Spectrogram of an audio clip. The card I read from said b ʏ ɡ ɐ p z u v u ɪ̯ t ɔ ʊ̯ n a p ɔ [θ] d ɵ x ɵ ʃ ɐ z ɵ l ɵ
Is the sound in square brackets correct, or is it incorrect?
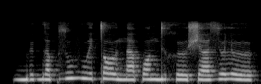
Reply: incorrect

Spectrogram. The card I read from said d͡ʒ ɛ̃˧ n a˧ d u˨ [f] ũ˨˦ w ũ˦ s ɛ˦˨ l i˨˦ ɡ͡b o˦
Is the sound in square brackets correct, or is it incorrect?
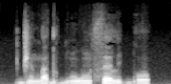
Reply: incorrect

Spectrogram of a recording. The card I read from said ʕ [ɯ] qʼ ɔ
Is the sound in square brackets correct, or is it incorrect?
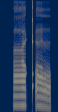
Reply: incorrect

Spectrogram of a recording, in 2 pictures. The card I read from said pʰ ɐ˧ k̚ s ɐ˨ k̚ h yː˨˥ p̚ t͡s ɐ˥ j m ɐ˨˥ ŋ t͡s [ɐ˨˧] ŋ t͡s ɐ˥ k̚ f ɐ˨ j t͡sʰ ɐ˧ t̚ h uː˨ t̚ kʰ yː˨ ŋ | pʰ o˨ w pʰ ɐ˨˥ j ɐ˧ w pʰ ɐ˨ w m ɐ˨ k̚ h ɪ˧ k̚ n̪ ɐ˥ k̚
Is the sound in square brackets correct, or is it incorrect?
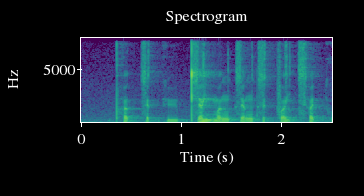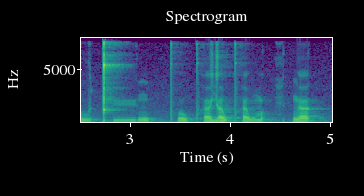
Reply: incorrect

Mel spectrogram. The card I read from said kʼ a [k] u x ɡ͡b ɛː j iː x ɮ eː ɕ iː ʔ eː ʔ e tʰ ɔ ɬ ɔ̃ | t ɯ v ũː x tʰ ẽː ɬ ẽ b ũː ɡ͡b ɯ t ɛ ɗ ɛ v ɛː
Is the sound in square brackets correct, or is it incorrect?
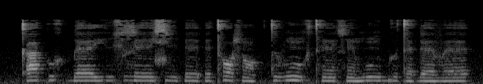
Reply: correct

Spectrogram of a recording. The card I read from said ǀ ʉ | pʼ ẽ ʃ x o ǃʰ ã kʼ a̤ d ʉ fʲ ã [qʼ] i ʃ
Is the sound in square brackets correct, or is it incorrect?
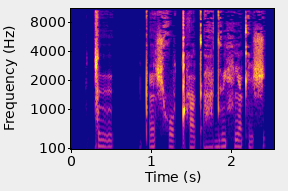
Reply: incorrect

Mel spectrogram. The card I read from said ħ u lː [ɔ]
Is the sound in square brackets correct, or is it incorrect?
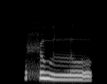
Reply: incorrect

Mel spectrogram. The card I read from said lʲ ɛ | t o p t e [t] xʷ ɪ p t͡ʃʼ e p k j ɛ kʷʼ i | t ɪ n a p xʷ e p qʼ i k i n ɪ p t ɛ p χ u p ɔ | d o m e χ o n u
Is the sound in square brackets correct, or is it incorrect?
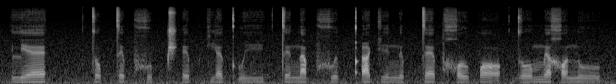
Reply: incorrect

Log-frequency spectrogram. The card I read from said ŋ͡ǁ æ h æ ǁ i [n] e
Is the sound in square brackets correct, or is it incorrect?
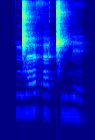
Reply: correct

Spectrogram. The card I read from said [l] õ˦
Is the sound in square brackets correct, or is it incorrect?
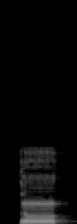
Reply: incorrect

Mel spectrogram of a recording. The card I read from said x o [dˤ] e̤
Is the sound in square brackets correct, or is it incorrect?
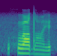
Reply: correct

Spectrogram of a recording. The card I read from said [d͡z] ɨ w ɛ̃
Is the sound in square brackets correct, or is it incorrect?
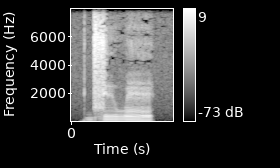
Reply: correct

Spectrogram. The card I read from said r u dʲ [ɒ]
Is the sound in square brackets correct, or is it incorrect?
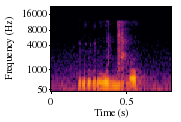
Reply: correct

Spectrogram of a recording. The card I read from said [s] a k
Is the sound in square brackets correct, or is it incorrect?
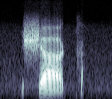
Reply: incorrect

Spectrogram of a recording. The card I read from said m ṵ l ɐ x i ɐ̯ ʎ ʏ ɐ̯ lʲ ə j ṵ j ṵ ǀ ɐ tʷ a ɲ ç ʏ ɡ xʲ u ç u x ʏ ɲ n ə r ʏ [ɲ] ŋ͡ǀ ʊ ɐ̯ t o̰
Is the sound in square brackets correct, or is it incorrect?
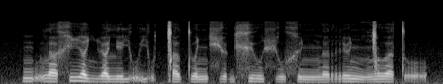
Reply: correct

